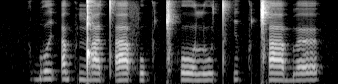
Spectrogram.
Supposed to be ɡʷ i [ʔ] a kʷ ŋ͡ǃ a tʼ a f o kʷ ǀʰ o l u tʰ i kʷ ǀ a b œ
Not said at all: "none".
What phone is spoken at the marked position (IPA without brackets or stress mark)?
ʔ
